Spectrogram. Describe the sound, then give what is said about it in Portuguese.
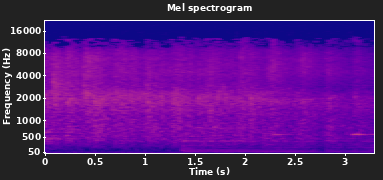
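An audience applauds steadily, a dense wash of clapping hands with no voices over it, joined partway through by a low sustained organ or keyboard tone. “Aplauda ao teu Deus, porque o teu Deus é bom.”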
